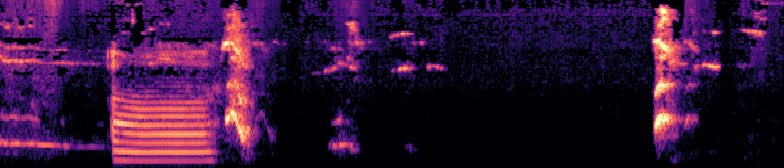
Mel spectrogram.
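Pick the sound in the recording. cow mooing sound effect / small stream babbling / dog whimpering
dog whimpering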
